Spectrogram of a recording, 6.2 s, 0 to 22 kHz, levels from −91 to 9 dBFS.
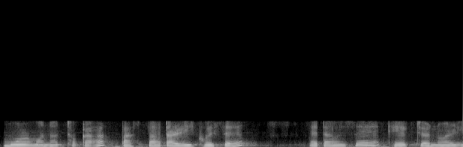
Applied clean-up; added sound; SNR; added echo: neural separator model SepFormer DNS4.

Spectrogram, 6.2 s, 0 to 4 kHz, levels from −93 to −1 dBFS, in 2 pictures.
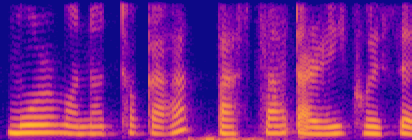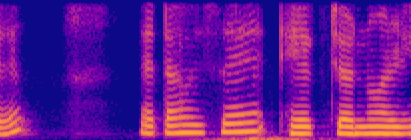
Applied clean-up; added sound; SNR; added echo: neural mask model DeepFilterNet 3.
